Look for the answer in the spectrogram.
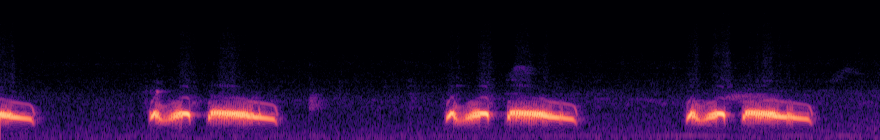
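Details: Cooing of a spotted dove kept as a lure, a trained sequence: two-part phrases repeated about every two seconds, a short wavering note leading into a drawn-out falling coo.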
